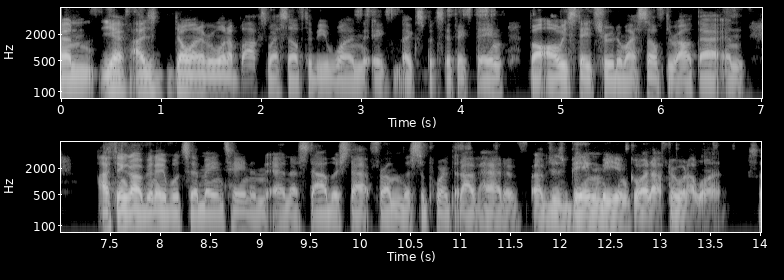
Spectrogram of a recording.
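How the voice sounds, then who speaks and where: At a fairly quick pace, a man with a plain, everyday voice talks at a fairly low pitch with fairly even intonation. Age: 20s. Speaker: rapper. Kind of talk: casual chat. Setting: video call.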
